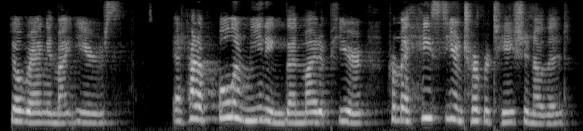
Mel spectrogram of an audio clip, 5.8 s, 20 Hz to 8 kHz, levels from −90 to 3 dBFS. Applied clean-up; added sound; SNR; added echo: neural mask model DeepFilterNet 3.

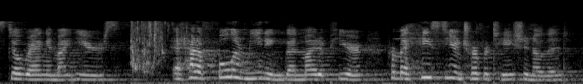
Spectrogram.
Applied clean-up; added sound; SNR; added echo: none; Water / Splash, splatter; 13 dB; reverberation time 2.0 s.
